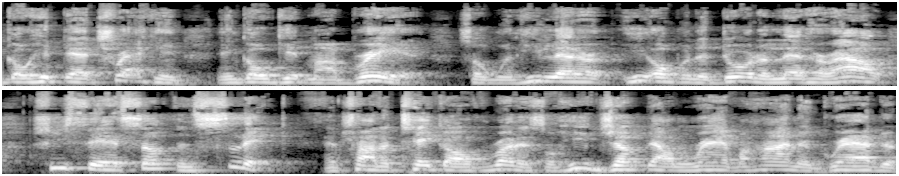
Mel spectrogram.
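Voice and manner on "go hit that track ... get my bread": usual speaking voice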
